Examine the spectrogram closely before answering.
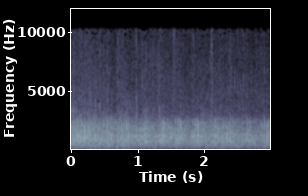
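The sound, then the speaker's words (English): An audience applauds to thank an event crew, with dense, even clapping that holds steady for the whole stretch without a break. “Y'all give the Oaks a hand and thank them for everything.”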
